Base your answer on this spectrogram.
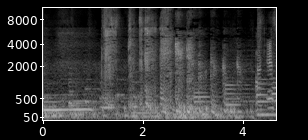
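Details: Music with rhythmic beatboxing-like vocal bursts and a few spoken words fills the clip. No purring or other animal sound comes through.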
